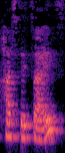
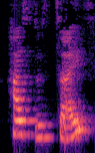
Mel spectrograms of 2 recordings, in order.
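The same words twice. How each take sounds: First: Hast du is shortened and run together. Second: Every word is pronounced in full.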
